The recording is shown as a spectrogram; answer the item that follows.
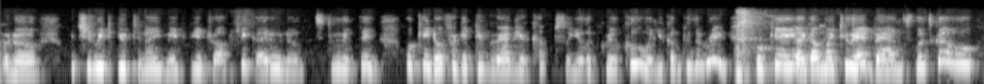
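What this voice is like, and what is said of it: Mocking impression of wrestlers. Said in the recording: “that impression”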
